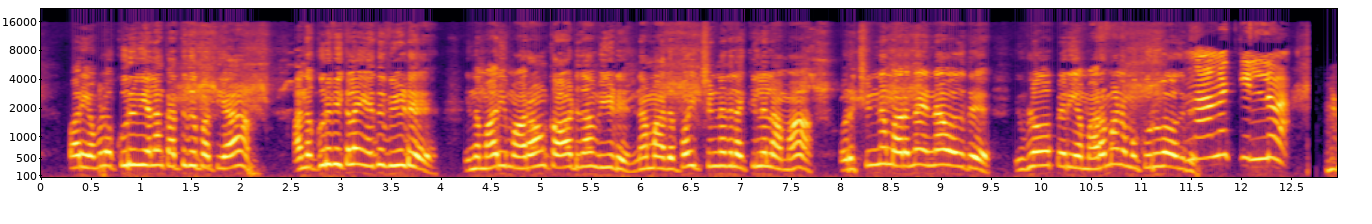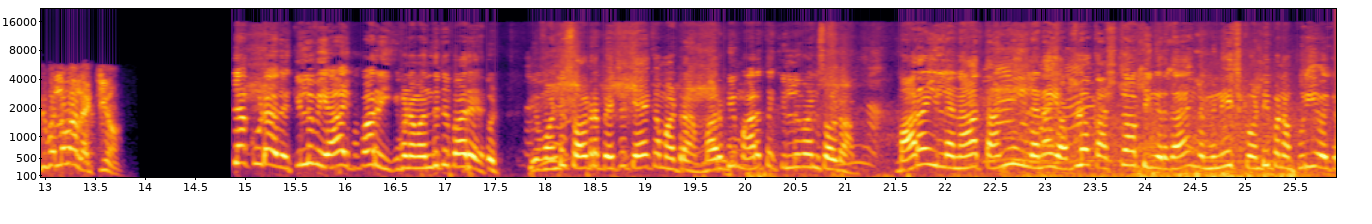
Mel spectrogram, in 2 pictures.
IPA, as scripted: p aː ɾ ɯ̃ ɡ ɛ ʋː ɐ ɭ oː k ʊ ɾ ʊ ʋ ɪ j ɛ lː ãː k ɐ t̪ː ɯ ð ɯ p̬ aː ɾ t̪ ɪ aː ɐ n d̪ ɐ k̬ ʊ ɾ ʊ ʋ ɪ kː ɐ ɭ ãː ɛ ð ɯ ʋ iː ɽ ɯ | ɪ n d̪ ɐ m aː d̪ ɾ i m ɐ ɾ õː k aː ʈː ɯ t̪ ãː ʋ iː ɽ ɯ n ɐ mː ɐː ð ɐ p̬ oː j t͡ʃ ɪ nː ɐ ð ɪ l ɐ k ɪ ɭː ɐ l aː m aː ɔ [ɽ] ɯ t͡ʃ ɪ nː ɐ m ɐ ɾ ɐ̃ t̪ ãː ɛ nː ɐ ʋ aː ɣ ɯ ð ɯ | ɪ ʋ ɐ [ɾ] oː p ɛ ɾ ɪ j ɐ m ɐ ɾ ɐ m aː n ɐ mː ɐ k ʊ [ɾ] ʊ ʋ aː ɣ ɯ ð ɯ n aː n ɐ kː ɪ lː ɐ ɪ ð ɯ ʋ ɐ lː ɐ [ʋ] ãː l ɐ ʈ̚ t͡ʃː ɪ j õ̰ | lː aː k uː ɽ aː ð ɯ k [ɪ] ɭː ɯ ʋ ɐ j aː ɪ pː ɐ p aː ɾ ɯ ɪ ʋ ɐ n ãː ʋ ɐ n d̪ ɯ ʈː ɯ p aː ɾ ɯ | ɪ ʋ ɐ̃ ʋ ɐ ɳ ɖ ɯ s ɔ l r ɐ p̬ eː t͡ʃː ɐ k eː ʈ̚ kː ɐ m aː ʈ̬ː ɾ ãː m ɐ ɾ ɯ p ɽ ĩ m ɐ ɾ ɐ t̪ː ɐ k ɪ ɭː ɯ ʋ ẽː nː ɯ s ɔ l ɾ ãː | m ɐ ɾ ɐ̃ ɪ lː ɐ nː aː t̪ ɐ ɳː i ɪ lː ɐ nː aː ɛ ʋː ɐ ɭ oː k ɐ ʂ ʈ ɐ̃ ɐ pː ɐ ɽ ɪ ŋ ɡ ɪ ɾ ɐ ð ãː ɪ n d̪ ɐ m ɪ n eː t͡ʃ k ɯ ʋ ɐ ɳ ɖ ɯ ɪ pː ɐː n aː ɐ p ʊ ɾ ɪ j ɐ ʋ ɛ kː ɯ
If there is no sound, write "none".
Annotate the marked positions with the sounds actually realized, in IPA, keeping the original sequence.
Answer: ɾ, ɭ, ɾ, ʋ, ɪ

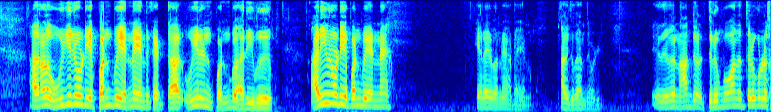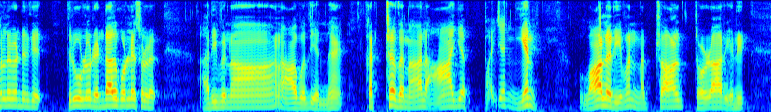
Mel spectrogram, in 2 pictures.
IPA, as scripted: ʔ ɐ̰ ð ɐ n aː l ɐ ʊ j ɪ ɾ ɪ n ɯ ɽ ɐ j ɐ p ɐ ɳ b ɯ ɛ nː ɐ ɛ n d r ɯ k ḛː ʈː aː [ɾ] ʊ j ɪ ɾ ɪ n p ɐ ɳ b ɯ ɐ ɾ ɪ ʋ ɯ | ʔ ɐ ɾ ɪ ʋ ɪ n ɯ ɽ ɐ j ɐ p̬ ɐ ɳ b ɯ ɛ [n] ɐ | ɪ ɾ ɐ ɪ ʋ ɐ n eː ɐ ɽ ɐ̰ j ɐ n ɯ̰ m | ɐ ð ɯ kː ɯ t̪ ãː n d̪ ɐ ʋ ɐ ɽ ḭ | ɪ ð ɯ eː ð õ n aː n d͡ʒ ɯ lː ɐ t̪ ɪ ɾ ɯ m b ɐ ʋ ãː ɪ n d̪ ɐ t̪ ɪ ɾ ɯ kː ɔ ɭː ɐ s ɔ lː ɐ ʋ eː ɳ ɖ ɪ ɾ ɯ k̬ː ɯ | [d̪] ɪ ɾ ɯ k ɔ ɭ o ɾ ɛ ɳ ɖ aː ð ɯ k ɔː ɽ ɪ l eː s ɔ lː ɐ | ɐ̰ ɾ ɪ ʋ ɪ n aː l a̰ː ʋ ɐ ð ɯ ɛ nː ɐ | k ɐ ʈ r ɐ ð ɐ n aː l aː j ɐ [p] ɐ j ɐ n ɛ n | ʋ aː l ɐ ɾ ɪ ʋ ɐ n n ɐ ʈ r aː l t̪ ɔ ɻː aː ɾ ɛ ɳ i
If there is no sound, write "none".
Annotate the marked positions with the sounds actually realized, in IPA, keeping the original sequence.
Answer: l, nː, t̪, p

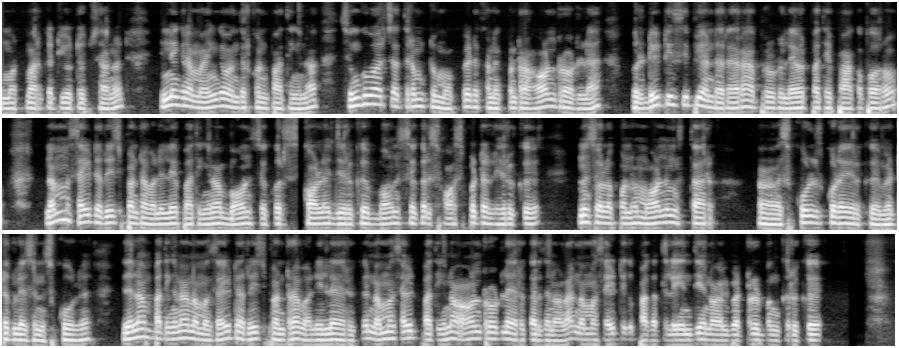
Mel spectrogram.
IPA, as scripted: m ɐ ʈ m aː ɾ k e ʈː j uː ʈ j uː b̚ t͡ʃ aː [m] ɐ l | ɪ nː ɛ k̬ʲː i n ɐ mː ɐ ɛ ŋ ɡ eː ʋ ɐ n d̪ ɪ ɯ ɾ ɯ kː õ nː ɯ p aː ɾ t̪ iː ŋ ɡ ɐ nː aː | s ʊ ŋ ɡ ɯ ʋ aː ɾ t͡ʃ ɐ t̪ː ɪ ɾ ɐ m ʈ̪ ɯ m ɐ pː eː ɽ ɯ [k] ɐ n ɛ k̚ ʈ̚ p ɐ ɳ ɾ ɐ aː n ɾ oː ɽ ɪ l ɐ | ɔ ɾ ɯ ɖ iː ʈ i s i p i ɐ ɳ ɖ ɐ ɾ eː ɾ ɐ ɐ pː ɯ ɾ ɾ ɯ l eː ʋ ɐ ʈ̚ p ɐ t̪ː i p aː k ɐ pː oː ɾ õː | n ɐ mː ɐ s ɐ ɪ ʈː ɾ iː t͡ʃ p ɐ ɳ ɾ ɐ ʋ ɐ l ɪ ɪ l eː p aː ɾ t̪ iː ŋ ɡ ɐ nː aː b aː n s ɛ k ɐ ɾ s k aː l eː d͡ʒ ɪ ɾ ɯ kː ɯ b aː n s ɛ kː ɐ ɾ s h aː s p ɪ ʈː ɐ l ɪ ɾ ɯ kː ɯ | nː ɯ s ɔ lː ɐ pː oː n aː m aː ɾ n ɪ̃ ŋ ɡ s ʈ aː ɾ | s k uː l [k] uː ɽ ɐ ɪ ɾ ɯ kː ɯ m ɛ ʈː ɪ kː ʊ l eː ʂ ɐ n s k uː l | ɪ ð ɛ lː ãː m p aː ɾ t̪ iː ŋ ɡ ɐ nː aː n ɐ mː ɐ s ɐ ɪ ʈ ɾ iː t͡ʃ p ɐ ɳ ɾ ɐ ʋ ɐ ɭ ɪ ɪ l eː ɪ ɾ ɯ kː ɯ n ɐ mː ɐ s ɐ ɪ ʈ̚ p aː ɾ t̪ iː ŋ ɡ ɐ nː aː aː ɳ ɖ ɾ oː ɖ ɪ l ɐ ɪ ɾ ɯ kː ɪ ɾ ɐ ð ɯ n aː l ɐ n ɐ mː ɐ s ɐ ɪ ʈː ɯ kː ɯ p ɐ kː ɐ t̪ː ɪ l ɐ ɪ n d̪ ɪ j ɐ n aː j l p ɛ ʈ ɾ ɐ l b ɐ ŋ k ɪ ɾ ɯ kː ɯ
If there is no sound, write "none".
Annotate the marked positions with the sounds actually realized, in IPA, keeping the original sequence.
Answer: n, k, k

